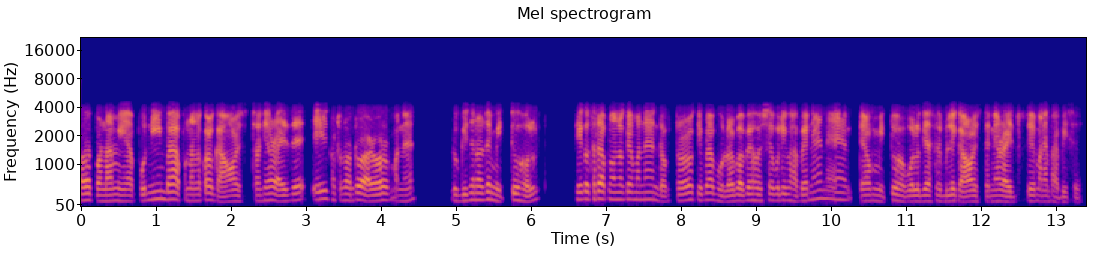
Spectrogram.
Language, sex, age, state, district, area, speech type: Assamese, male, 18-30, Assam, Majuli, urban, conversation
